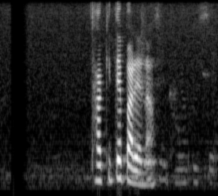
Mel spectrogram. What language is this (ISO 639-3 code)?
ben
